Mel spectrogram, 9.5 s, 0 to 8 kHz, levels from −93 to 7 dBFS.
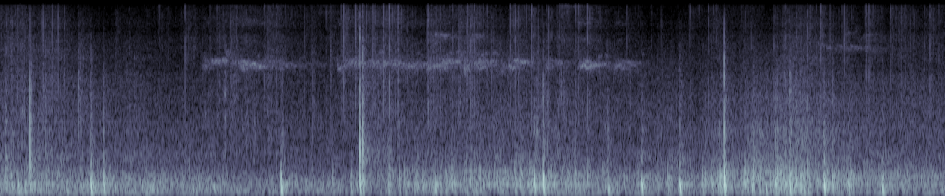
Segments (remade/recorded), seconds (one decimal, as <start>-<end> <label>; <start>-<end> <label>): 0.0-1.5 recorded; 1.5-5.7 remade; 5.7-6.7 recorded; 6.7-8.5 remade; 8.5-9.5 recorded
